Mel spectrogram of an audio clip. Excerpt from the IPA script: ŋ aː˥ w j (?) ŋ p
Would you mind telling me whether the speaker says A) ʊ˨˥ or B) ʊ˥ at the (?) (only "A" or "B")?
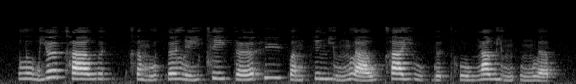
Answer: A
